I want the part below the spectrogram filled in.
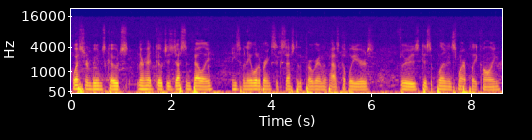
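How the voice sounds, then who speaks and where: A man doing live radio play-by-play of a high school football game in short, plain, measured phrases. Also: monotone, warm tone, low-quality recording. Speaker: play-by-play sports commentator.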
